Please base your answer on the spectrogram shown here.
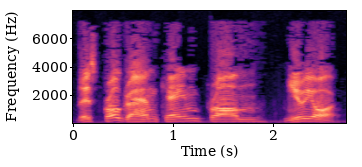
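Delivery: ordinary talk, nothing marked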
